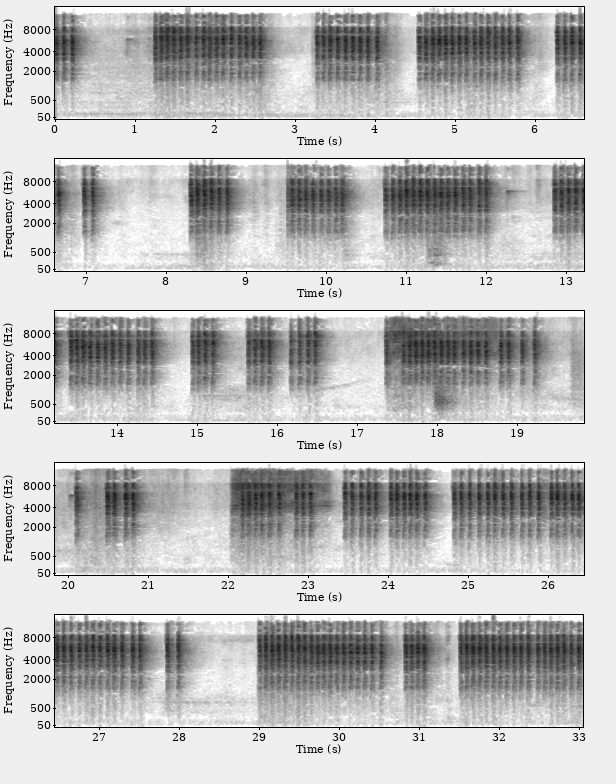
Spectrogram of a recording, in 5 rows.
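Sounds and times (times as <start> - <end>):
sparrow chirping: 0.0 - 7.1, 17.4 - 21.1, 22.0 - 28.2, 29.0 - 33.0.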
